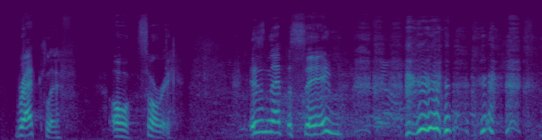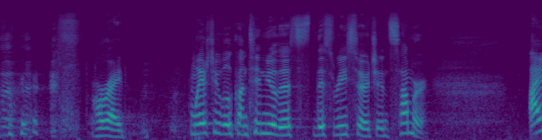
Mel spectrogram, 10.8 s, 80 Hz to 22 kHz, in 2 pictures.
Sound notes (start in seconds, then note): 3.9 laughter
